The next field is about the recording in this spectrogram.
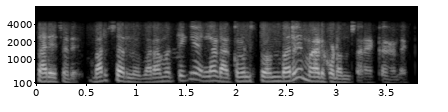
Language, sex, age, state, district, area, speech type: Kannada, male, 18-30, Karnataka, Gulbarga, urban, conversation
